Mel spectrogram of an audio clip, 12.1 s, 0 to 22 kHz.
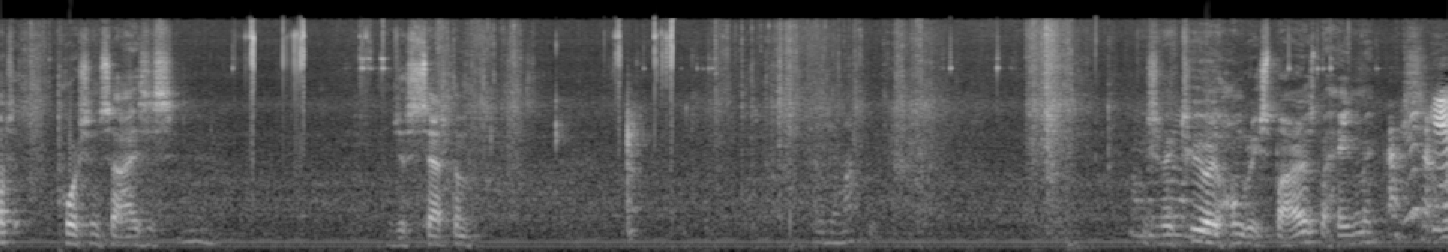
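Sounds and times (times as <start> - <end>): low hum: 1.7 - 3.4, 4.9 - 6.2
tin foil crinkling: 5.1 - 9.2.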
